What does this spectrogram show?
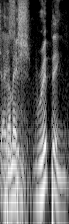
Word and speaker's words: Romesh: Romesh, how do you say his name? Romesh.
